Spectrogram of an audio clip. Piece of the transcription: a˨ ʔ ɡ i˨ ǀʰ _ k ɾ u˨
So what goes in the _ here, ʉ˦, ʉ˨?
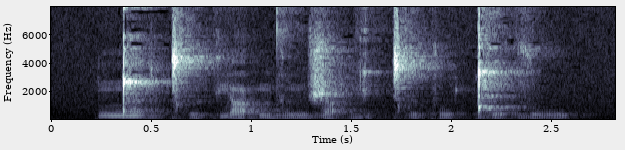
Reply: ʉ˨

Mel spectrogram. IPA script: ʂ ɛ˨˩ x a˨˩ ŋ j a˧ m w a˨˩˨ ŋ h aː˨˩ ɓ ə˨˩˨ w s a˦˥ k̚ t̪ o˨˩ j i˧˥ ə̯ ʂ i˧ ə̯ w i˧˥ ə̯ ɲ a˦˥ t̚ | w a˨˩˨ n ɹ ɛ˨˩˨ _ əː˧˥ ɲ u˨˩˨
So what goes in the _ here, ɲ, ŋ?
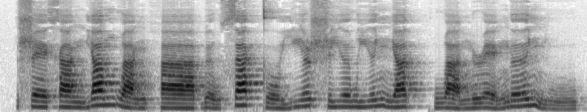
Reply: ŋ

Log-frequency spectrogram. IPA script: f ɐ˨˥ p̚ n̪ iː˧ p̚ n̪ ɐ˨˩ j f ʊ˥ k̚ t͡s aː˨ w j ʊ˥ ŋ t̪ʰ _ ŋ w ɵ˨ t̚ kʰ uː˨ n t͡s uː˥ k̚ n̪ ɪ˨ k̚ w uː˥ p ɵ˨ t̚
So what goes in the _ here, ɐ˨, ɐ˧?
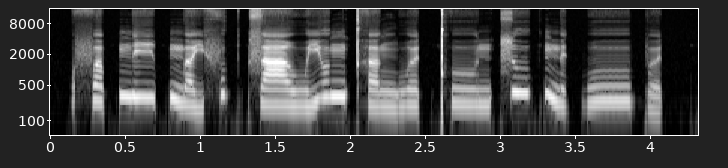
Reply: ɐ˨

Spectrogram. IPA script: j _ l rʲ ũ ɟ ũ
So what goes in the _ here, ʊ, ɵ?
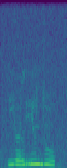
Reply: ɵ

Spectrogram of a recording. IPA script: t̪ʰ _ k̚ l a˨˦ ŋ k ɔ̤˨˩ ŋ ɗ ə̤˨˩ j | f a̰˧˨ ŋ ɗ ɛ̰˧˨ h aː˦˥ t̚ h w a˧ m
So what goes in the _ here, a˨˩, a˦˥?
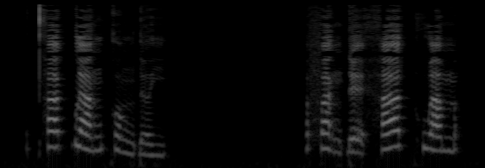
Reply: a˦˥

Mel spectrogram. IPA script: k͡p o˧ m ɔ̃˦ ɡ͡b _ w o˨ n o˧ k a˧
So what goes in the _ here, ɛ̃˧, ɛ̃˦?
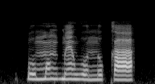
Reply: ɛ̃˧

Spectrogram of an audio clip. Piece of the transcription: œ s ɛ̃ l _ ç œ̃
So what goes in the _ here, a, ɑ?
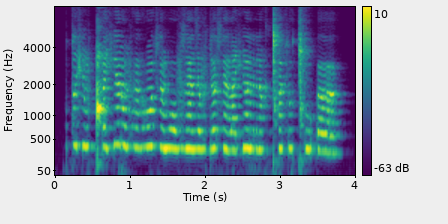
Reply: ɑ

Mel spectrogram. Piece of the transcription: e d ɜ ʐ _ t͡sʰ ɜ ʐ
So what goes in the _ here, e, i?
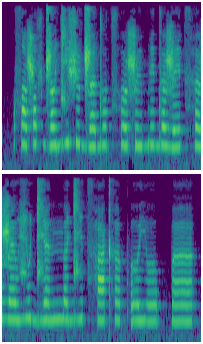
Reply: e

